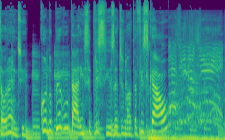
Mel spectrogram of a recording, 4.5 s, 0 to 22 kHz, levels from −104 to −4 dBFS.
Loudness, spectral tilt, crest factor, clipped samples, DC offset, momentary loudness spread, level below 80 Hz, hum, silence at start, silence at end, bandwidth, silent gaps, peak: -18 LUFS; -4 dB/octave; 18 dB; under 0.1%; under 0.1%; 8 LU; -26 dBFS; none; 0 s; 0 s; over 20 kHz; none; 0 dBFS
